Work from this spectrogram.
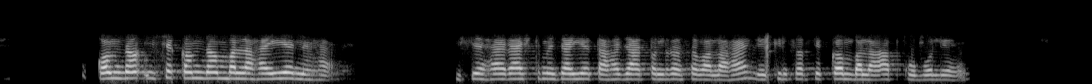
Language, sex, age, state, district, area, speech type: Hindi, female, 45-60, Bihar, Madhepura, rural, conversation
